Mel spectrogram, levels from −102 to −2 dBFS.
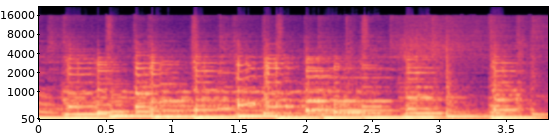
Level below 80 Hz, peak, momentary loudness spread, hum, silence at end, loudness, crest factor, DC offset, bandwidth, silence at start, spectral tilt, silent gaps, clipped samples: -16 dBFS; 0 dBFS; 2 LU; none; 0 s; -8 LUFS; 8 dB; under 0.1%; 16.5 kHz; 0 s; -7 dB/octave; none; 2%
